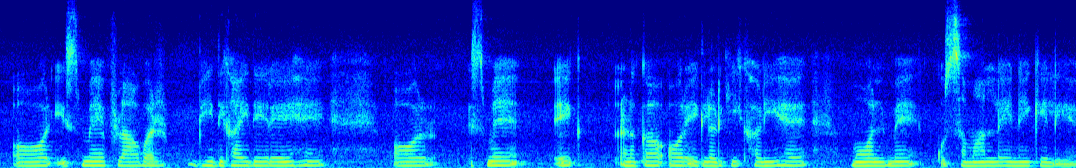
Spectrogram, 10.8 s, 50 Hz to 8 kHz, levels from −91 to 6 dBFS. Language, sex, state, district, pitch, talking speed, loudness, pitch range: Hindi, female, Uttar Pradesh, Muzaffarnagar, 180 Hz, 130 wpm, -39 LUFS, 180-190 Hz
